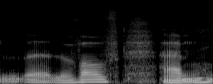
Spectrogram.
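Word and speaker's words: Lviv: the west of Ukraine near lever or pronounced levov in the west um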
